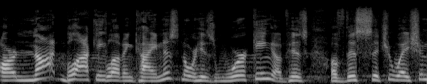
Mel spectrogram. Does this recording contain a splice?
yes; 1 cut; at 1.0 s

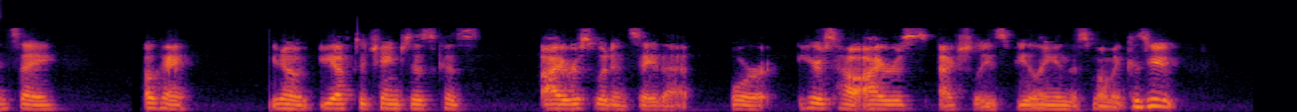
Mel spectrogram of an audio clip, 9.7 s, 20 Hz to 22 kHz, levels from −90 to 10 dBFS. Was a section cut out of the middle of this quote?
no; 0 cuts

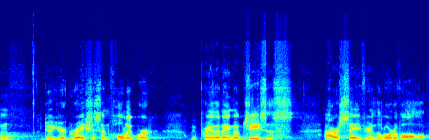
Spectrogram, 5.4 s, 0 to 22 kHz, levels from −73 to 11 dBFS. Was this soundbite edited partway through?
no; 0 cuts

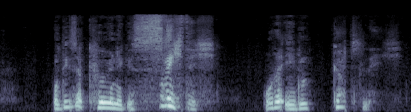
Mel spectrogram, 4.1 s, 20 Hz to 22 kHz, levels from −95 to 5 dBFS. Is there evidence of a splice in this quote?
yes; 1 cut; at 1.6 s

